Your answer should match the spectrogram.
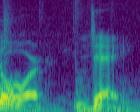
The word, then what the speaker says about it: storge: the third form of love which is called storge it is pronounced or Jai or it's more of a familiar type love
